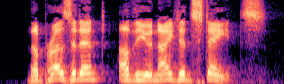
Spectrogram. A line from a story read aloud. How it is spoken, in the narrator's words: a booming voice intoned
